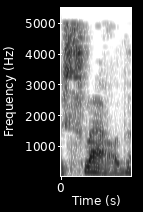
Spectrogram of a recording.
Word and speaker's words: Slough: The name of that town is spelt S-L-O-U-G-H and pronounced Slough.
